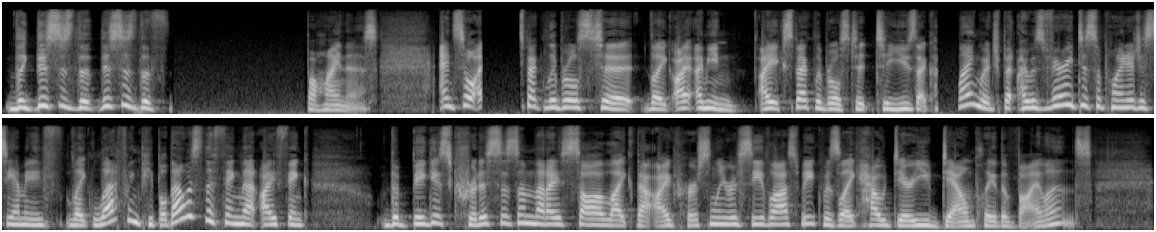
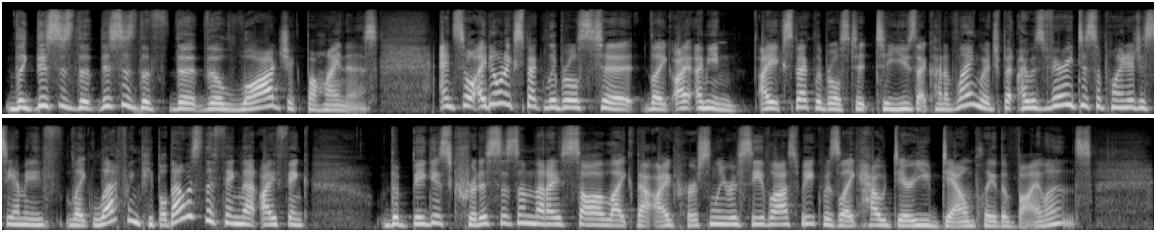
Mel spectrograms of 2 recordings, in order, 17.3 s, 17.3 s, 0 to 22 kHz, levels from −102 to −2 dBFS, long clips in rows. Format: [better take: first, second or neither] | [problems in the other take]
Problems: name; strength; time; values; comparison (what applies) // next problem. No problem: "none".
second | audio cutting out; at 1.5 s for 1 s, at 3.5 s and at 7 s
